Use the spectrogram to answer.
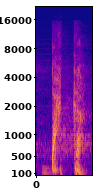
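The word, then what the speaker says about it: בכא: geográfico muito seco mas a pronúncia bacca em hebraico lembra a palavra choro por isso que algumas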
